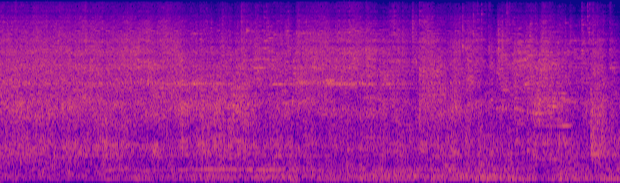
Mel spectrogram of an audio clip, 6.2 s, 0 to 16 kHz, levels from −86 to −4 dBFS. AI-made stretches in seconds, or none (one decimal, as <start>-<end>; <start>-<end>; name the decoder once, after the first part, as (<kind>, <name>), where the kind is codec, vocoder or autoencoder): 0.6-1.9 (codec, SNAC); 3.1-4.7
